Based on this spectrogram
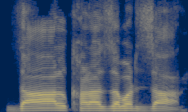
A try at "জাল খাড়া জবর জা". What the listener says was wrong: যা না, জাল খাড়া জবর যা, টান দিয়ে বলতে হবে।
